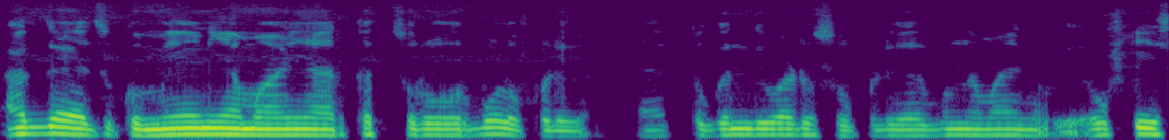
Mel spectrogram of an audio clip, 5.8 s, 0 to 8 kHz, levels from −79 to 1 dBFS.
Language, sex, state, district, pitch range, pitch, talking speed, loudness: Rajasthani, male, Rajasthan, Nagaur, 115-125 Hz, 120 Hz, 115 wpm, -15 LUFS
